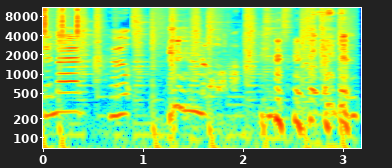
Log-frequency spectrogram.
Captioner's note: dry throat noise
